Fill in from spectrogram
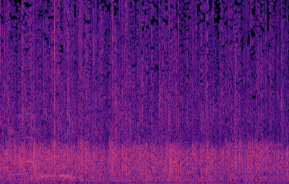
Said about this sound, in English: Give him one more round of applause.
